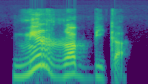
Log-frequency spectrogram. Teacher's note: তাই রর উপরে, রর মাথার উপরে তাসদিদ এসছে, তাই একে মিমের সঙ্গে মিলিয়ে পড়তে হবে। মাঝখান থেকে এই যে নুনটা বাতিল হয়ে যাবে।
